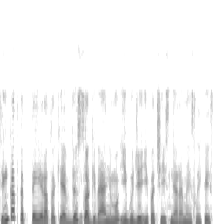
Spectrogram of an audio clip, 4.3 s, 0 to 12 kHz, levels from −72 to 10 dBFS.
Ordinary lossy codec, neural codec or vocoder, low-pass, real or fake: Opus, 24 kbps; none; 7.2 kHz; real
